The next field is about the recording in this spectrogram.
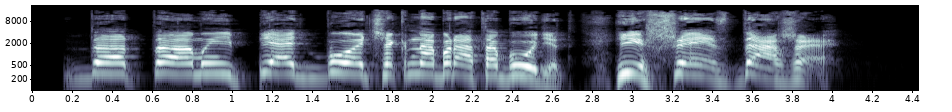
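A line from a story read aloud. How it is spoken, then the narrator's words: Shout. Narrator (Russian): крикнул кто-то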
